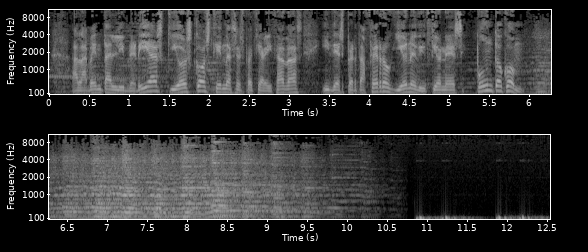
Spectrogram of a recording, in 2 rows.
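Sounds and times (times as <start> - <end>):
speech: 0.3 - 7.0
dense busy music: 5.2 - 9.9
heartbeat thuds in paired beats: 10.8 - 12.5.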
